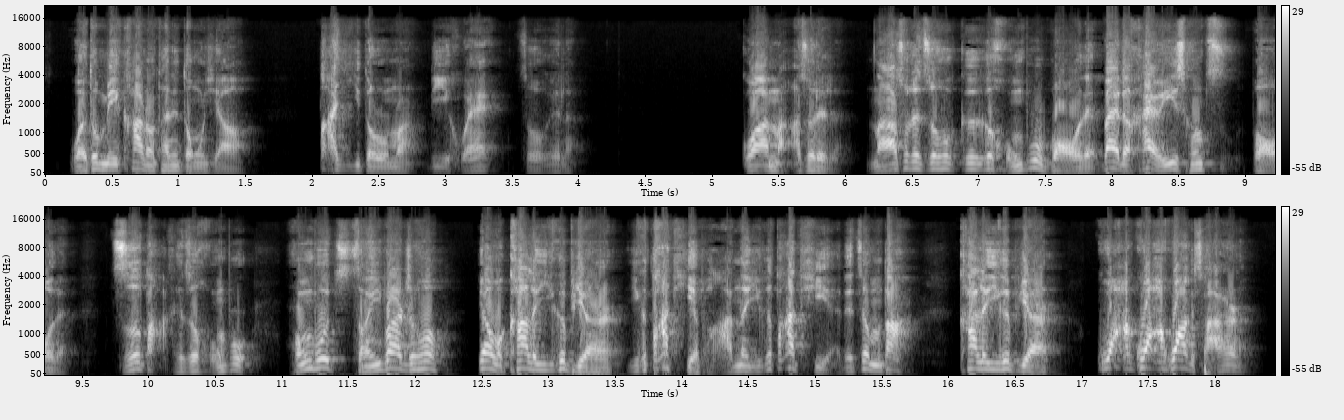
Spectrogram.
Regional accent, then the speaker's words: Northeast China, China; 我俩从东北来的

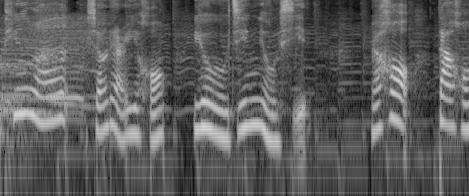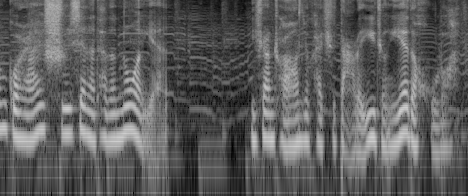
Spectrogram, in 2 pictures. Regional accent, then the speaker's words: Tianjin, China; 姐姐我也是天津的呀

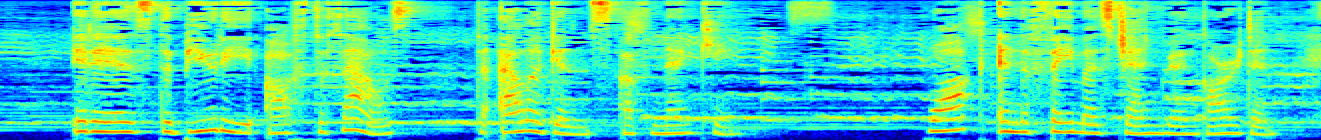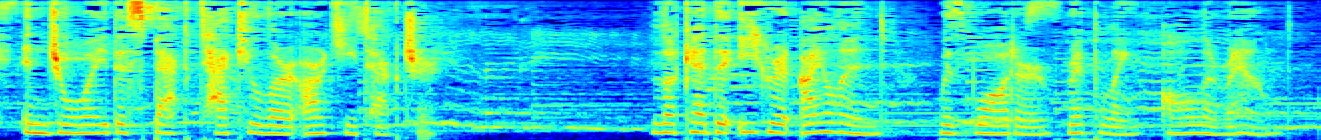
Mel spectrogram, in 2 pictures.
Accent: Nanjing, Jiangsu, China; now in Los Angeles, United States; 作为一名土生土长的南京人

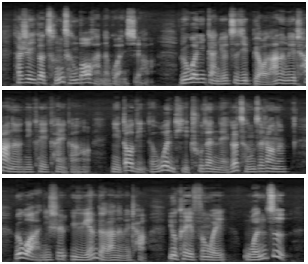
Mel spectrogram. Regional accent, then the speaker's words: China; 甚至啊，我们中国人在这方面都普遍不强

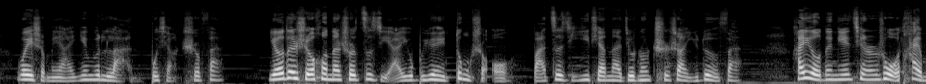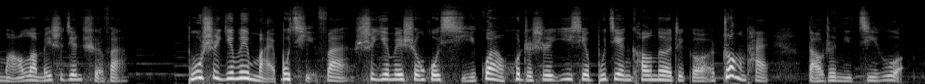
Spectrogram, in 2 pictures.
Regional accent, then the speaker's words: Jilin, China; moved away; 大家都知道我是吉林的嘛，我老家是东北的，这个地方特别冷

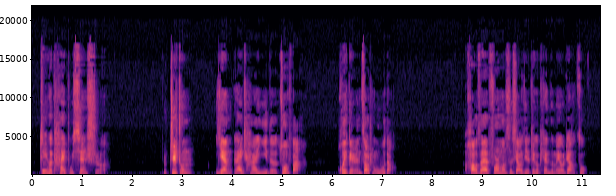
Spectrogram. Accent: Tianjin, China; accent: Tianjin dialect; 用我们天津话说

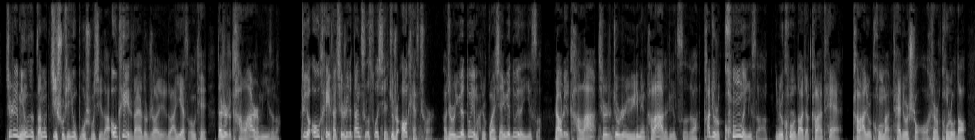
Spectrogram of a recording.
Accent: China; 这个在我们中国人也好，美国人也好

